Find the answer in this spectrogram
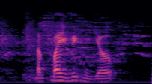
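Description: A man's voice speaking, with short gliding syllables and no other sound.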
